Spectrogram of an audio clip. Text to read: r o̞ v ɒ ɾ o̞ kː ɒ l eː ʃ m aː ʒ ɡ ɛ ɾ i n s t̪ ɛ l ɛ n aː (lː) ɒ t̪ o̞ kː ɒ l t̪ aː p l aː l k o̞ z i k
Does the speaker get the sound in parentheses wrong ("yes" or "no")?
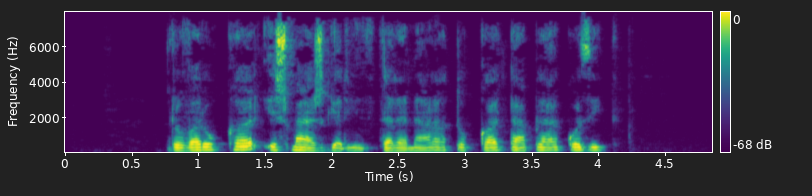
yes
